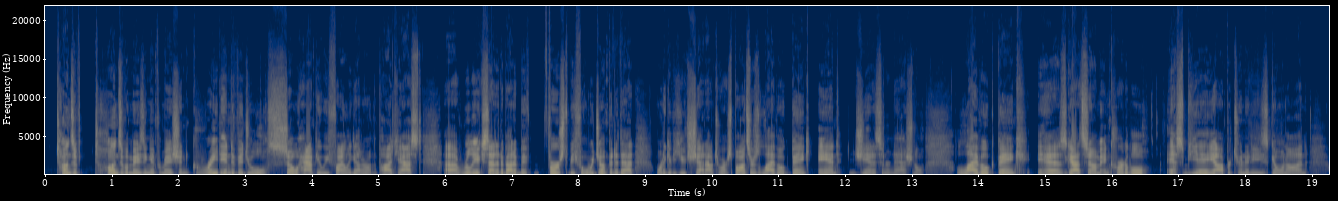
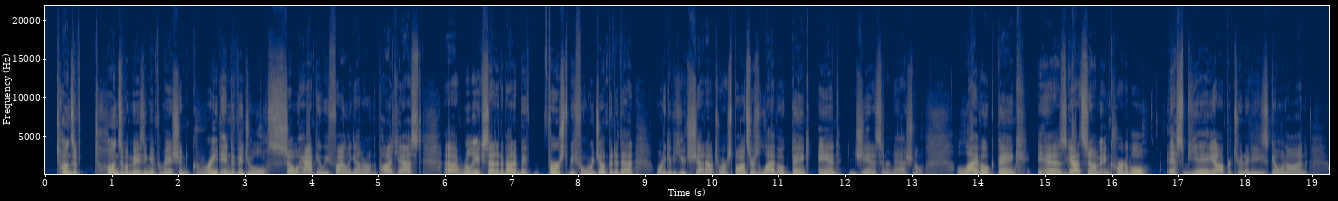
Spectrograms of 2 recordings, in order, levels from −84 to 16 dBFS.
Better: second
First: thin; very slightly; fading below 400 Hz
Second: none

